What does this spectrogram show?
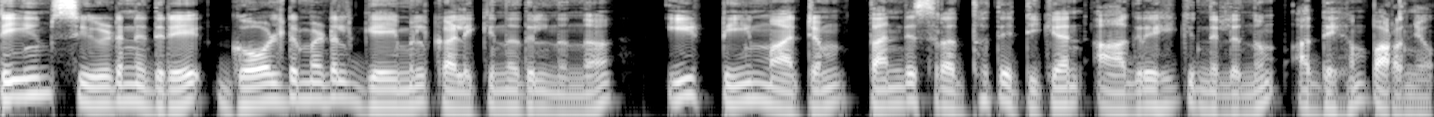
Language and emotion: Malayalam, neutral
